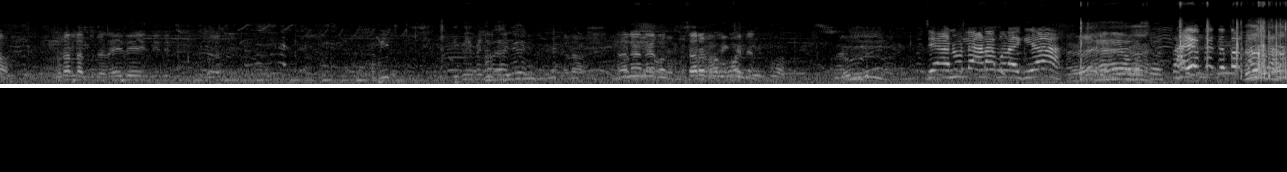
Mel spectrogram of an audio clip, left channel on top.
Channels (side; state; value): right; silent; 54 dB below the other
